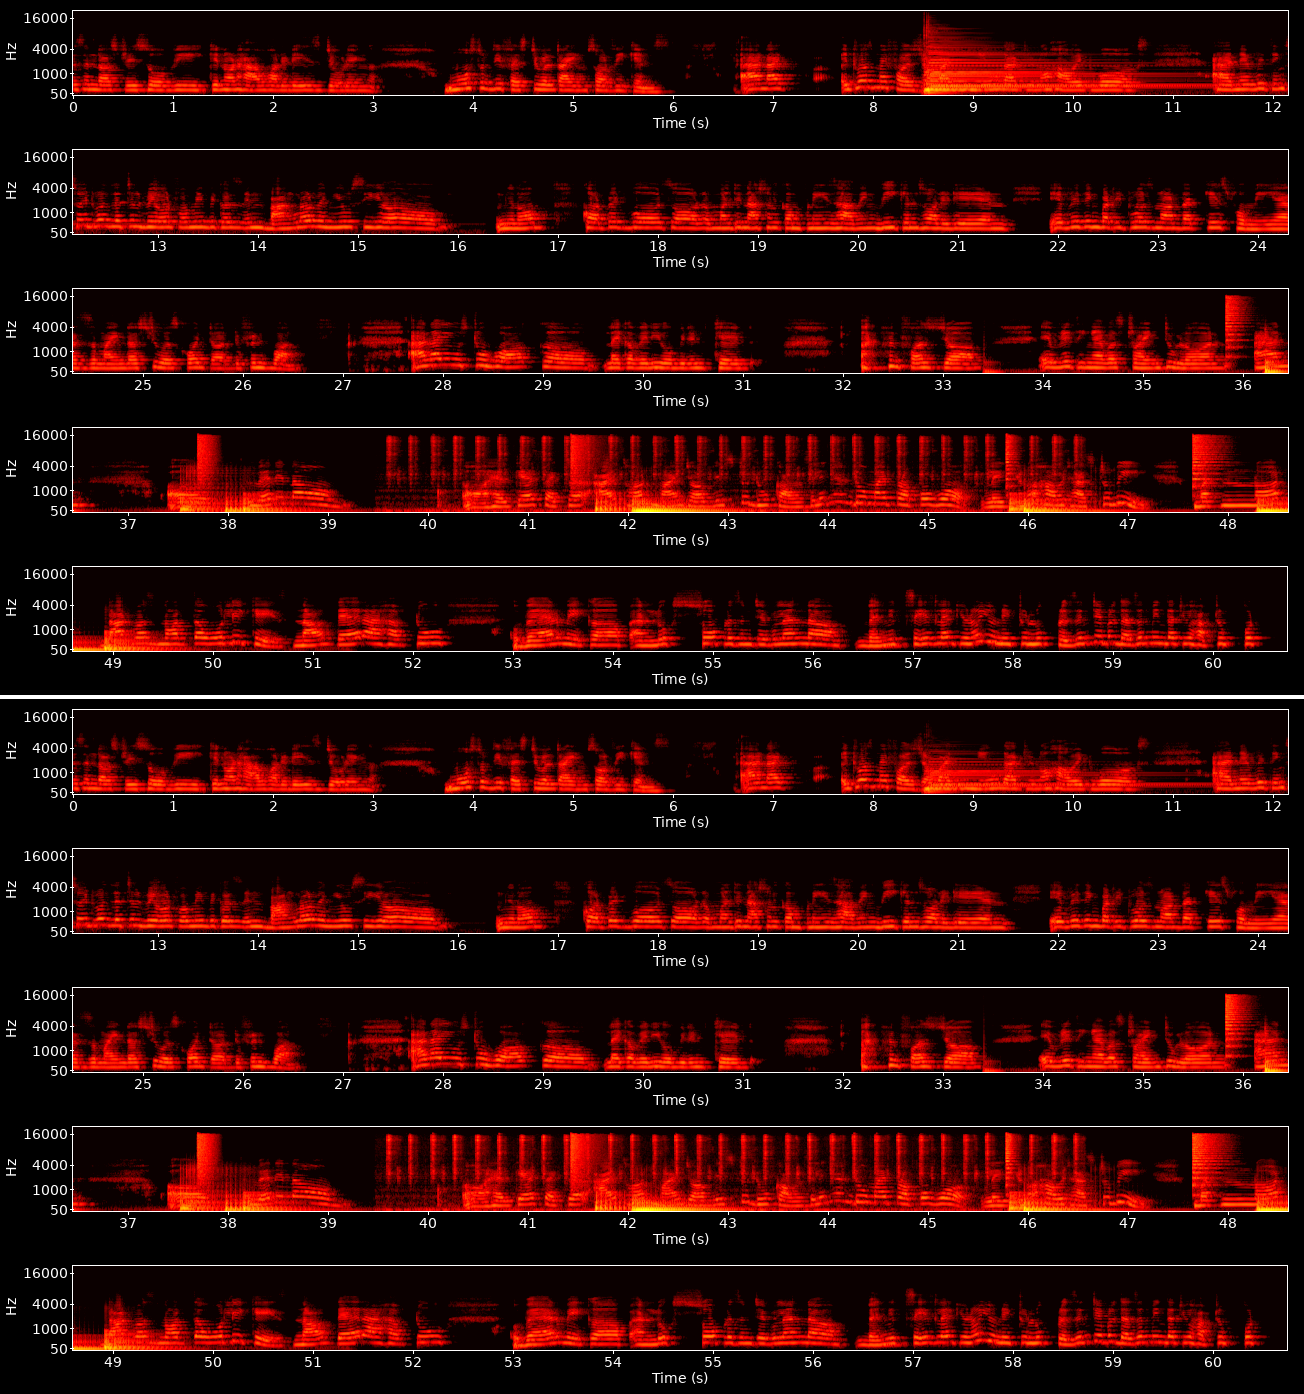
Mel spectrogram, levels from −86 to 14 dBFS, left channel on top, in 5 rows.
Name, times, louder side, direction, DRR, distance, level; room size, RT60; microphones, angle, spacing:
voice 1, 0.0-5.9 6.3-6.4 6.7-15.9 16.4-26.6 27.2-31.1 31.4-31.9 32.2-39.2 40.1-48.6 48.9-60.4, left 1 dB, 5° right, 1.1 m, -41 dB
Acoustic guitar / Strum, 8.5-11.8, left 8 dB, 65° left, 0.3 m, -37 dB
sound 1, 33.4-33.5 35.8-36.4 37.5-38.8 41.4-43.1 45.8-46.8 47.7-48.0 48.3-49.6, equal, 25° right, 0.8 m, -26 dB
sound 2, 39.5-46.6, right 7 dB, 65° right, 2.3 m, -42 dB
11.5 x 4.2 x 3.3 m
head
